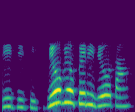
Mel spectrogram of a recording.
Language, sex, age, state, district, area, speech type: Sindhi, female, 30-45, Gujarat, Kutch, urban, conversation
